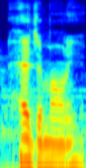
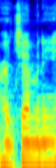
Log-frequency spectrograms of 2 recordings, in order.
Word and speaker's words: hegemony: lose its hemony and when I say hegemony or hegemony however you want to pronounce it it just simply means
